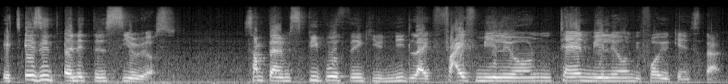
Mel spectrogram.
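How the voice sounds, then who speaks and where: A man from Ghana being interviewed about his farming, talking in a soft, easygoing way. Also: on the high side, measured pace, a little hiss or hum, rough recording. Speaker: interview guest, snail farmer. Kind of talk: casual interview.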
